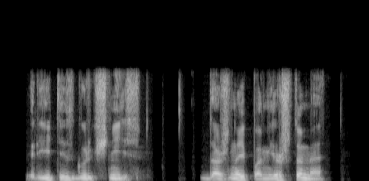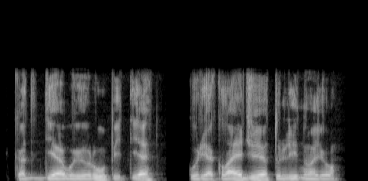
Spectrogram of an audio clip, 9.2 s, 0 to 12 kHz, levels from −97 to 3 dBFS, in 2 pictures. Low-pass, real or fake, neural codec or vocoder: 7.2 kHz; real; none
